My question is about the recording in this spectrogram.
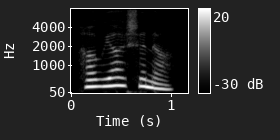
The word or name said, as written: ಹವ್ಯಾಶನ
